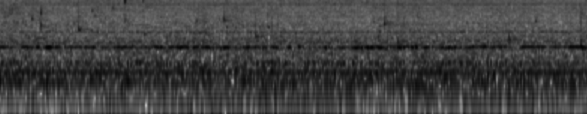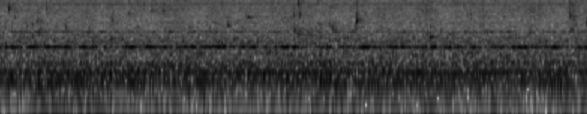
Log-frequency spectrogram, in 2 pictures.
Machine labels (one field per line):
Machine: pump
